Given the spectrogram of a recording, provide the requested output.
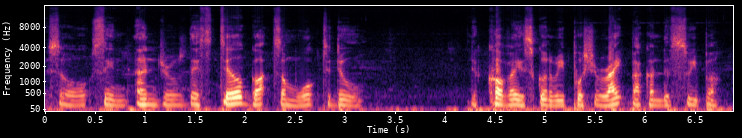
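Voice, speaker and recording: A man from the Caribbean commentating a live cricket match in a slightly higher-than-average voice. He talks in a chatty, measured way and his voice leaps up when a play gets tense. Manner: chatty, measured, rises sharply on exciting plays. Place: commentary position outdoors at a cricket ground.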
